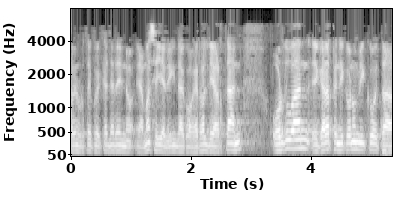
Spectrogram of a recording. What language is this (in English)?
Basque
